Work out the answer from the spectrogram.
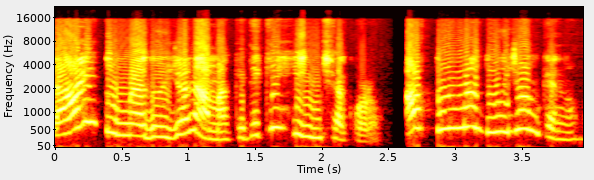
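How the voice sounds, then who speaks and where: A woman's voice: very high-pitched, big pitch swings, a little fast, dry recording, clean studio sound. A woman playing a vain, quarrelsome young village wife in a cartoon, with whiny, haughty, dramatic complaining. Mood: boastful, scornful. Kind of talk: exaggerated cartoon dialogue.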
